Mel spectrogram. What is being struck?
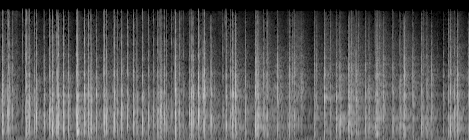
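Small cardboard box.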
